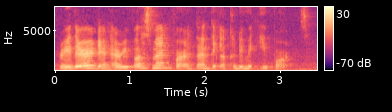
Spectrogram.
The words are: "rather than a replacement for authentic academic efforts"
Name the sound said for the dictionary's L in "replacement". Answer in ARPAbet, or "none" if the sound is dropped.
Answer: none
